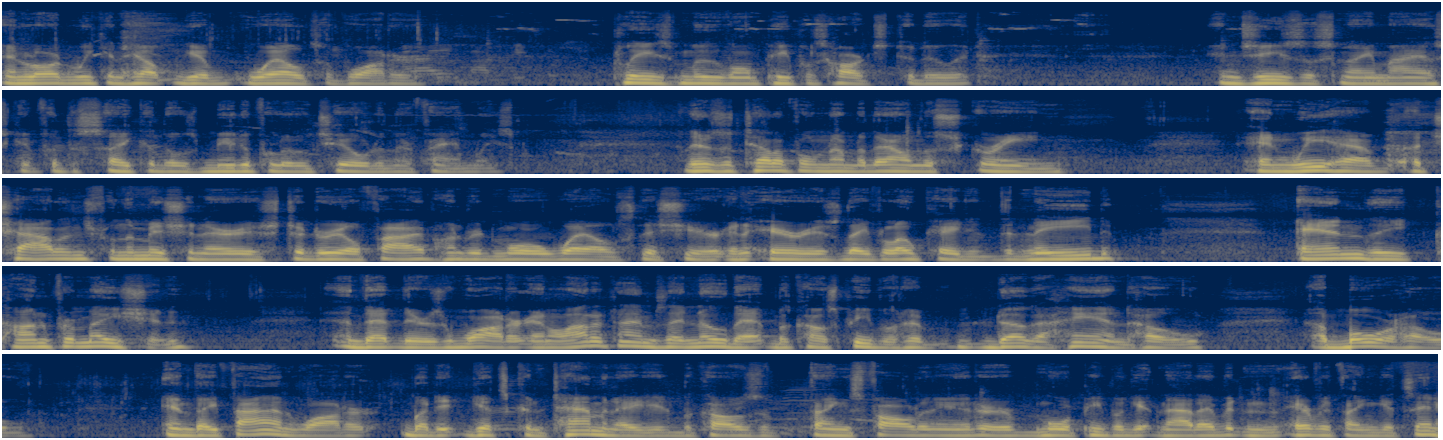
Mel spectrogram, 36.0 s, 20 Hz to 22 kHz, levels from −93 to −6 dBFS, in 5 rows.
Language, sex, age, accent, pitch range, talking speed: English, male, 40-59, American, 115-135 Hz, 185 wpm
